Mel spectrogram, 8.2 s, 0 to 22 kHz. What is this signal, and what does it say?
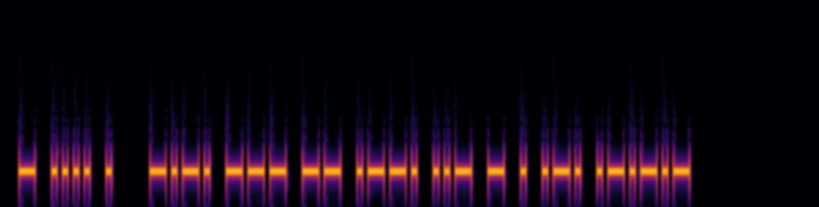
Morse code, heard as a keyed tone, about 22 wpm, 700 Hz. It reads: THE COMPUTER.
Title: Sentences from Top 1000 Words - Review Part 6 - 22wpm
